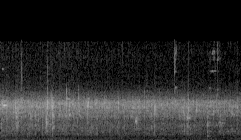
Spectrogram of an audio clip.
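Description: Sliced onions sizzling in hot oil in a frying pan: a steady high hiss with faint scattered crackles. The onions are still raw and pale, early in the frying.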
